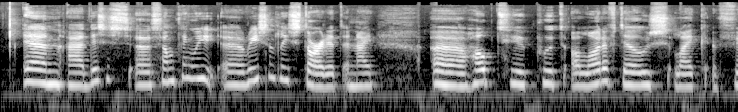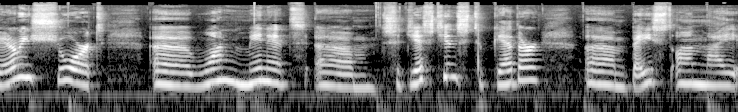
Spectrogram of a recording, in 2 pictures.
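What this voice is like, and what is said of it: Non-native English accent. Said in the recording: “this is the familiar accent... I still do not have the proper pronunciation”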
